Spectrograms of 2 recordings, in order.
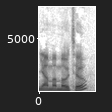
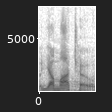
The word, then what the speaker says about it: Yamato: i have the very talented and lovely yamamoto did i say that right yamoto no wait yamato too many m's yeah because that's common mine is very unusual yamato is the correct pronunciation okay i followed yamato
